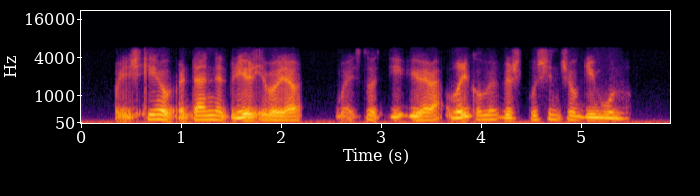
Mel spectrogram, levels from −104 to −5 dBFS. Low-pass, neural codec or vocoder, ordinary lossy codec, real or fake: 5.4 kHz; autoencoder, 22.05 kHz, a latent of 192 numbers a frame, VITS, trained on many speakers; Opus, 16 kbps; fake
